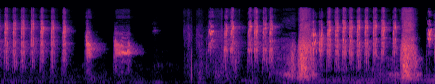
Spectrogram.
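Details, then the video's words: Greater green leafbird (cucak ijo) in full song, recorded as a reference for song tutoring, singing rapid bursts of sharp, high chattering notes, several per second, broken by brief slurred whistles and short pauses. "CUCAK IJO GACOR NGENTROK"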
